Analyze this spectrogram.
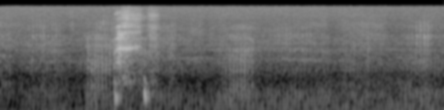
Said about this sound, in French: Un chat qui ronronne, ça vibre. Donc je pense que ça peut être très intéressant pour une personne sourde aveugle. Et c'est doux, au toucher.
